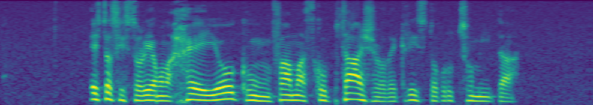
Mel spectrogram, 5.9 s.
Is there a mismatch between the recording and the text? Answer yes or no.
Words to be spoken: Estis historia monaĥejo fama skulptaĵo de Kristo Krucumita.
yes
